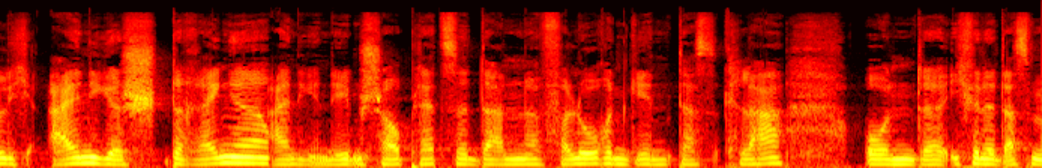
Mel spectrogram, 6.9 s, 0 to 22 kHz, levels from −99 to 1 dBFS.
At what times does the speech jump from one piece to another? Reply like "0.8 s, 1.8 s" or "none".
1.8 s, 4.8 s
